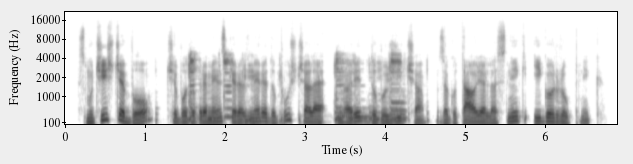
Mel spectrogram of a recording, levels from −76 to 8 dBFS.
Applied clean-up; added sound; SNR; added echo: neural mask model RNNoise.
